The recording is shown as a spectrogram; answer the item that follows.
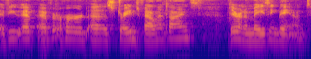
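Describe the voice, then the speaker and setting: Over noticeable background noise, a woman talks with fairly even intonation. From Texas. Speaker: singer-songwriter, musician. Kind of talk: casual interview chat.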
